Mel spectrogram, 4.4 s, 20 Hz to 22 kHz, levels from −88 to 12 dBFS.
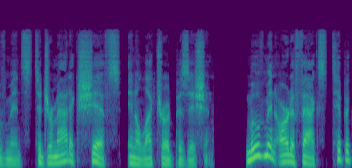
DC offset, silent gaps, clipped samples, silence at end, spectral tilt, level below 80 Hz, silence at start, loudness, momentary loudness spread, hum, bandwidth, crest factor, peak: under 0.1%; 2.76-3.00 s; under 0.1%; 0 s; -6 dB/octave; -44 dBFS; 0 s; -21 LUFS; 9 LU; none; 11.5 kHz; 16 dB; -4 dBFS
